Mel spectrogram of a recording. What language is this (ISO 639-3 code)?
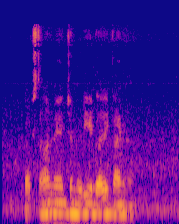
urd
